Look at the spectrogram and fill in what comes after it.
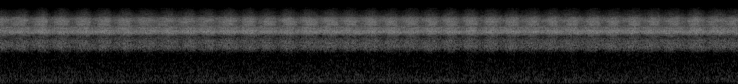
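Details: Crickets at a bay on the Croatian island of Korčula produce a constant high-pitched, finely pulsing drone, even and uninterrupted from start to finish.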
